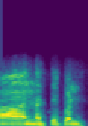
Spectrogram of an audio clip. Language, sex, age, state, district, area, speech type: Telugu, male, 18-30, Telangana, Medak, rural, conversation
